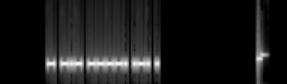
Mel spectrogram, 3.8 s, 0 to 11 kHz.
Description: Morse code, heard as a keyed tone, about 38 wpm, 700 Hz. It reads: TK9RE
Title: Code Groups - 5 Letter:Numbers - 40wpm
